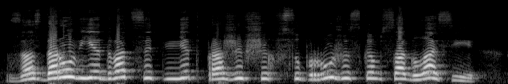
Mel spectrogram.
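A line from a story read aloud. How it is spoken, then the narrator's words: Joking shout. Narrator (Russian): шутливо крикнул Горянин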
